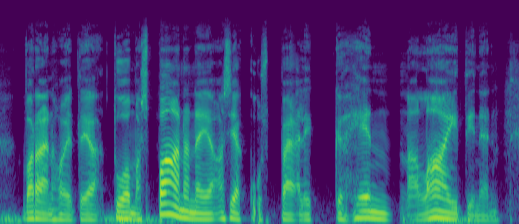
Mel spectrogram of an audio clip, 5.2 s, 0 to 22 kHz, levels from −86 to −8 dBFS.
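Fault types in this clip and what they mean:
Repeated stalls (stutter): Between 2.55 and 3.33 s the speech catches and drags four times, with a smeared continuation of the preceding sound holding each pause for a total of about 220 ms, the longest 110 ms, roughly 28% of that stretch. Nothing is skipped, so the speech resumes exactly where it halted. Packets were reaching the receiver late or too slowly, letting its jitter buffer drain repeatedly while it stretched the last sound to cover.
Call audio freeze: From 3.83 to 4.02 s the speech halts once, and for about 170 ms the last sound is held and extended rather than dropping to silence. Afterwards the speech picks up without losing anything, now running 170 ms later than before. The likely cause is a burst of packets held up in transit, emptying the jitter buffer so the receiver had to fill the wait until they arrived.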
